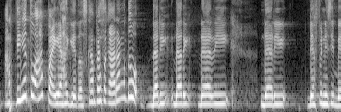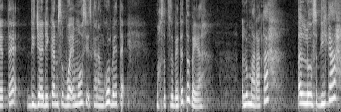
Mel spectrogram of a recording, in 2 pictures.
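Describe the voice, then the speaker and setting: Woman with slang, mellow voice. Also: on the high side. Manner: mixes English phrases into casual slang, frequent fillers; animated when acting out examples. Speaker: church youth leader giving a talk. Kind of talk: casual talk to a group.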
